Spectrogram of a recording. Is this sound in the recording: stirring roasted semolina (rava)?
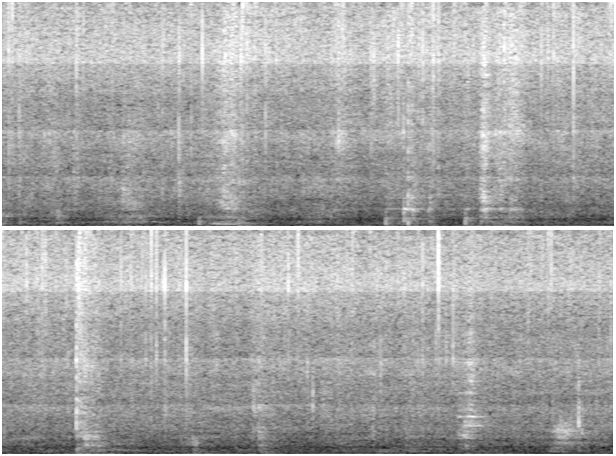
yes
